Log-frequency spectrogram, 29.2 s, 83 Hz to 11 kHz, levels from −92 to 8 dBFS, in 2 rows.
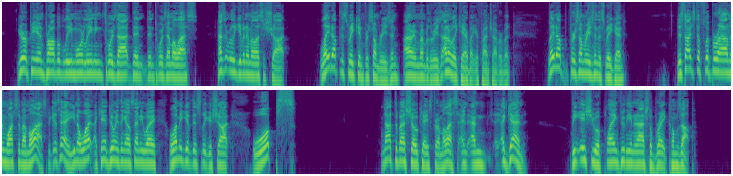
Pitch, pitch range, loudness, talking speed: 155 Hz, 140-175 Hz, -17 LUFS, 190 wpm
